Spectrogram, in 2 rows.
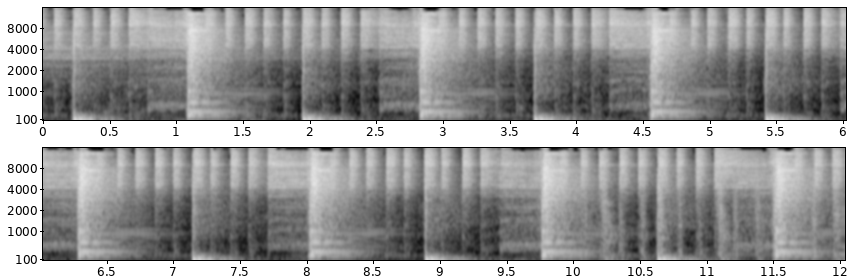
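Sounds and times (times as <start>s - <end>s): hi-hat ticking: 0.0s - 12.0s
snare drum: 0.0s - 12.0s
bass drum: 0.2s - 0.6s, 10.1s - 12.0s.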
